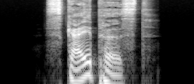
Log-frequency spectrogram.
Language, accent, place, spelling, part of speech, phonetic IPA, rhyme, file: German, Germany, Berlin, skypest, verb, [ˈskaɪ̯pəst], -aɪ̯pəst, De-skypest.ogg
- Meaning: second-person singular subjunctive I of skypen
